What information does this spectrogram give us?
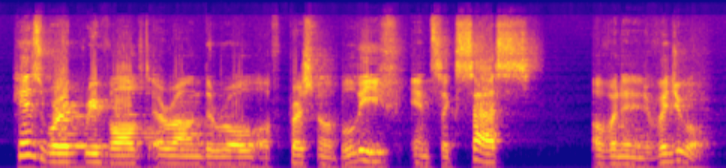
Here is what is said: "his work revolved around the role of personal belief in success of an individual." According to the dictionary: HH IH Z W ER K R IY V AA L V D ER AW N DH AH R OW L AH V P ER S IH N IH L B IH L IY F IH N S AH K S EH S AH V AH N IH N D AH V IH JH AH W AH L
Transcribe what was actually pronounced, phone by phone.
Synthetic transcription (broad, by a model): HH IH Z W ER K R IY V AA L V D ER AW N DH AH R OW L AH V P ER S N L B IH L IY F IH N S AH K S EH S AH V AH N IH N D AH V IH JH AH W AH L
